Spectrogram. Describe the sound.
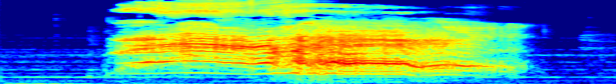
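A loud scream of pain rings out in a forest, one sustained, wavering cry lasting about two seconds, strained and anguished, rising out of near silence and then cutting off.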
